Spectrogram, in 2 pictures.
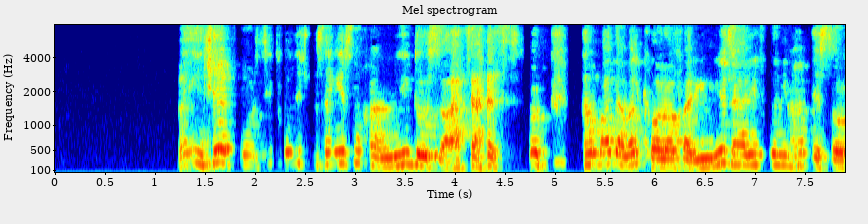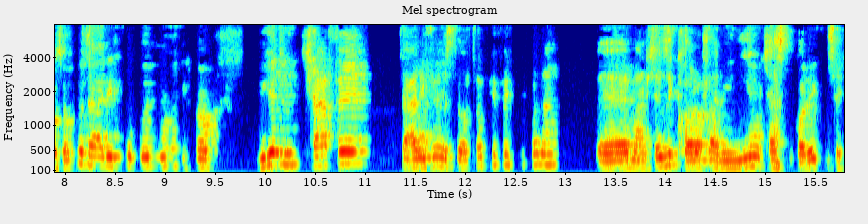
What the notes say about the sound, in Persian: فایل صوتی اینستالایو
